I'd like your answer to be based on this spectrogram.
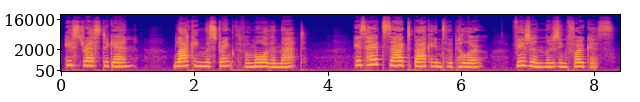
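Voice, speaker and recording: A woman reading fiction aloud as a scripted story narrator, measured, with dramatic pauses. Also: high voice. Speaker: amateur audiobook reader.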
